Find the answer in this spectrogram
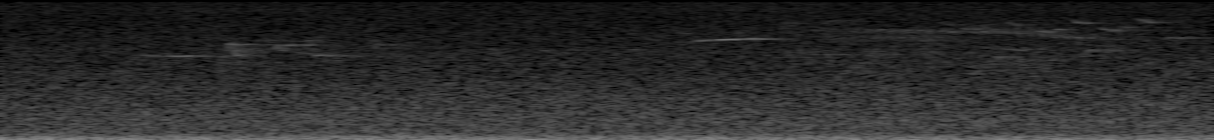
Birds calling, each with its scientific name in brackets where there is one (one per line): Hermit Thrush (Catharus guttatus)
Hermit Warbler (Setophaga occidentalis)
Orange-crowned Warbler (Leiothlypis celata)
